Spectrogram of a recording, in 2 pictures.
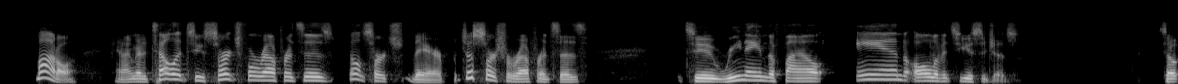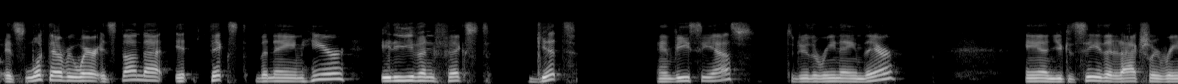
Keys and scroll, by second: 23.1 super+Up.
